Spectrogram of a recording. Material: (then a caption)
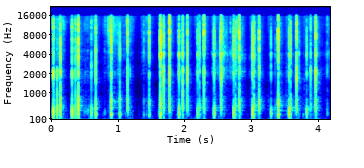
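Cardboard. Long nails tap quickly on the side and edge of a full 1 kg cardboard box of coarse salt. About 25 short, dry, clicky taps come in an uneven rhythm, each with a papery mid-range knock and a bright snap that stops at once with no ring.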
